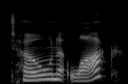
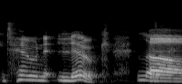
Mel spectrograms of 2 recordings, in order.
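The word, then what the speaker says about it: Tone Lōc: name of rapper actor tone lock uh it's actually tone Luke very we go and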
